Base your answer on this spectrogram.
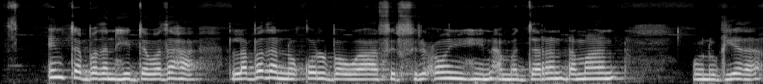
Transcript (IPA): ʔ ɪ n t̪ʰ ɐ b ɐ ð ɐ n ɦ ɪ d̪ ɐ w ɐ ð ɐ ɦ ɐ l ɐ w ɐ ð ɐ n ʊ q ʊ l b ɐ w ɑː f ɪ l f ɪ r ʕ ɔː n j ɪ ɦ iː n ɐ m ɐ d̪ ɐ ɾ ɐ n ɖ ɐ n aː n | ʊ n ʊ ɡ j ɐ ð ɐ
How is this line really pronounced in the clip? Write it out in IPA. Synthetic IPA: ʔ ɪ n t̪ʰ ɐ b ɐ ð ɐ n ɦ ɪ d̪ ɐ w ɐ ð ɐ ɦ ɐ l ɐ β ɐ ð ɐ n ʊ q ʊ l b ɐ w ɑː f ɪ r f ɪ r ʕ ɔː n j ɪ ɦ iː n ɐ m ɐ d̪ ɐ ɾ ɐ n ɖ ɐ m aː n | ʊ n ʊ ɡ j ɐ ð ɐ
